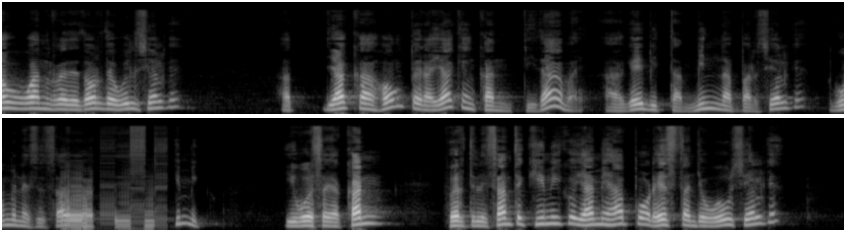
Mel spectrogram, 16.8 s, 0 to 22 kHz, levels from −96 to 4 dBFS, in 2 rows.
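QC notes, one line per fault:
9.02–10.16 s, robotic sound from repeated short buffers: Just after "hay vitamina parcial perfueme", the speech turns into a rigid, metallic buzz. The buzz sits at a fixed pitch of 66.7 Hz. It roughly follows the words, but most of the real audio in this stretch is missing. The likely cause is new audio arriving too slowly. The last fragment, about 15 ms long, is looped to fill the gap. That loop rate sets the buzz pitch.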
